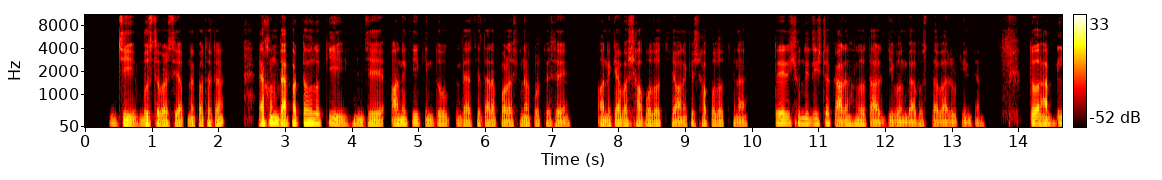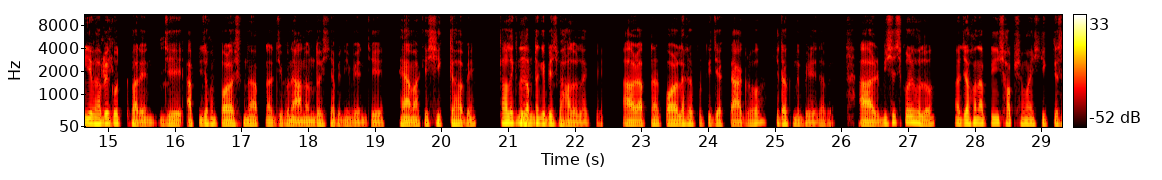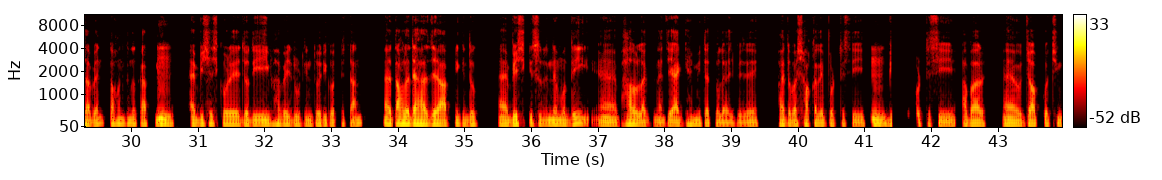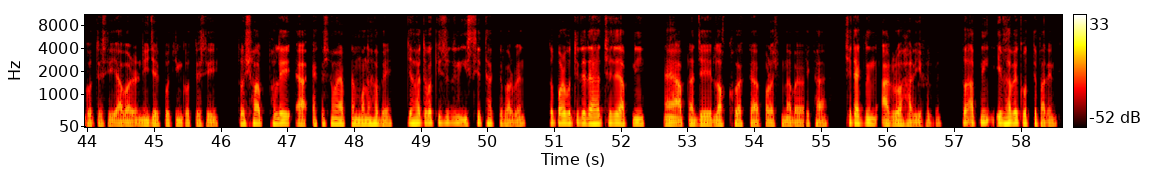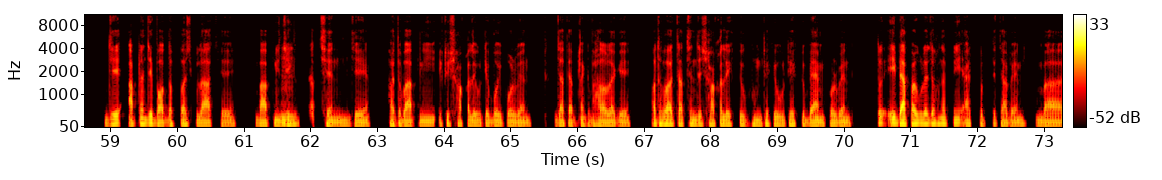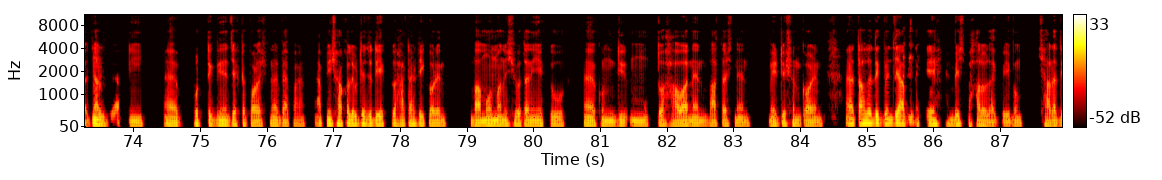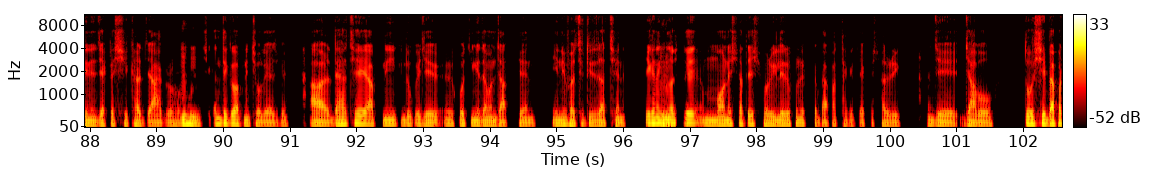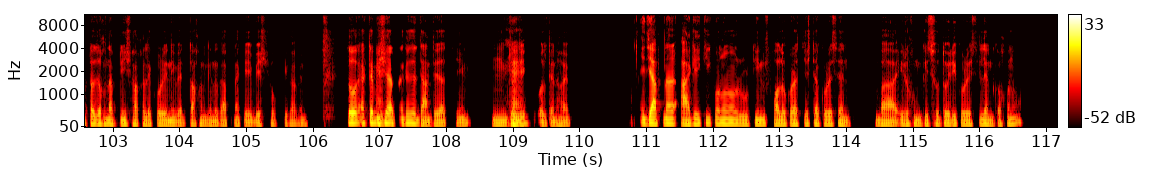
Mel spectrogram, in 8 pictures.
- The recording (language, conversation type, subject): Bengali, advice, কেন আপনি প্রতিদিন একটি স্থির রুটিন তৈরি করে তা মেনে চলতে পারছেন না?
- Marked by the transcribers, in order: tapping; "কিন্তু" said as "কিন্তুক"; other background noise; sniff; throat clearing; "চাইবেন" said as "চাবেন"; "কিন্তু" said as "কিন্তুক"; "স্থির" said as "ইস্থির"; "উঠে" said as "উটে"; "চাইবেন" said as "চাবেন"; throat clearing; "কিন্তু" said as "কিন্তুক"; "কিন্তু" said as "কিন্তুক"; "শরীরেরও" said as "শরীলেরও"; "কিন্তু" said as "কিন্তুক"; lip smack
